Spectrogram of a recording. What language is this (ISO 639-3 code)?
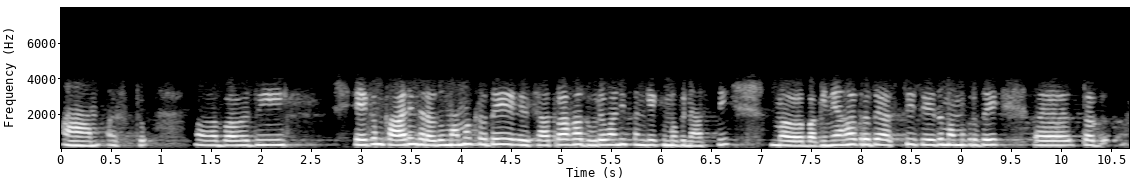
san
